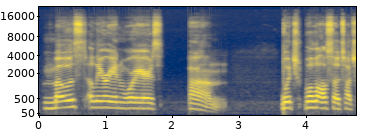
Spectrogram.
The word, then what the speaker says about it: Illyrian: Being Illyrian, is that how you say it? Illyrian? Yeah. Yes, Illyrian, and they each have, what is it?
